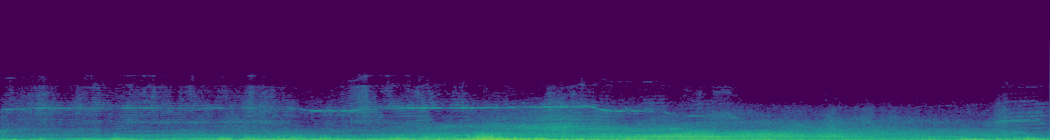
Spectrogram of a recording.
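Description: X-Fly Sirius RC model airplane in flight, its motor droning steadily and rising in a whine as it passes close by, then fading back to a sustained hum.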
